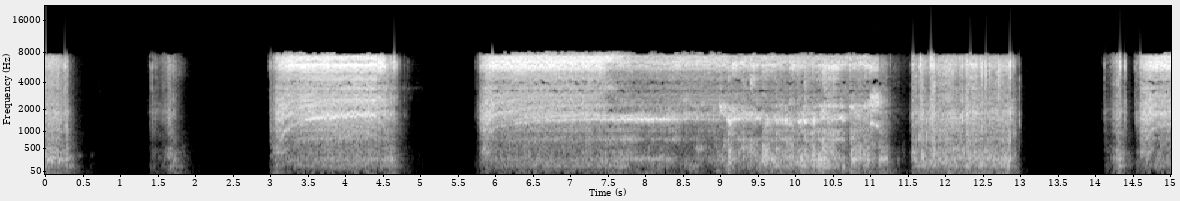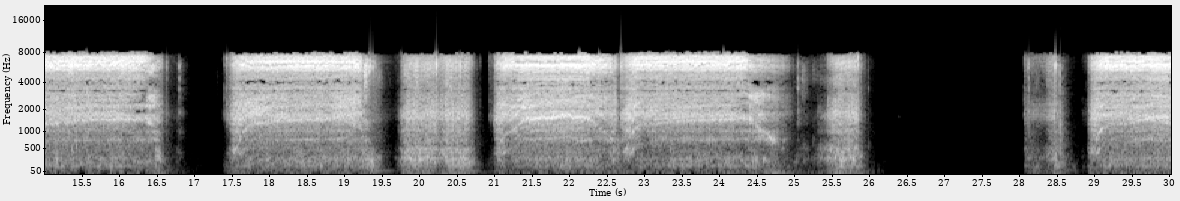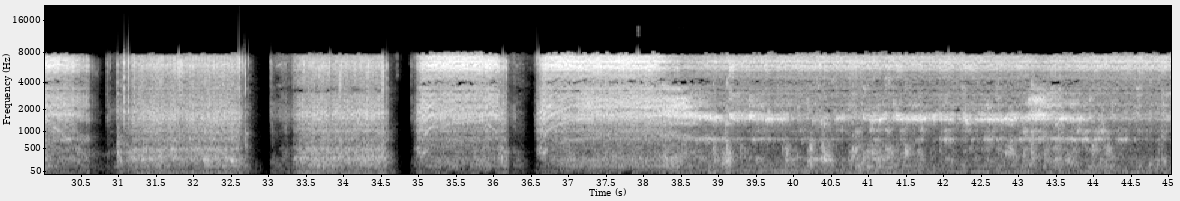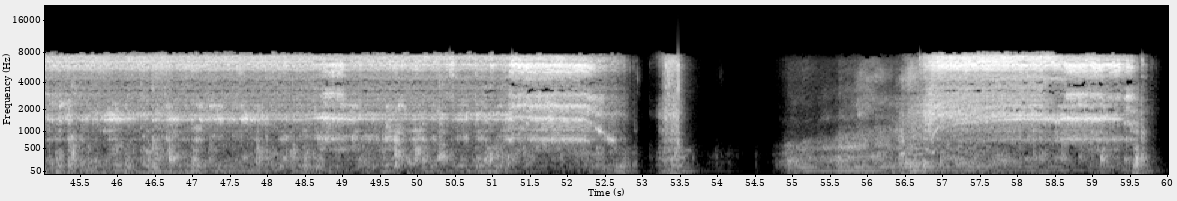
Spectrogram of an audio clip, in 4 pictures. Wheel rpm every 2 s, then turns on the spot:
10, 70, 60, 180, 200, 110, 20, 110, 70, 100, 80, 140, 60, 0, 70, 40, 30, 70, 140, 200, 200, 200, 200, 200, 200, 190, 40, 0, 110, 140.
0-2 4-6 10-14 18-20 30-34 52-54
